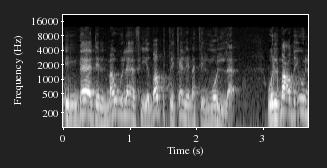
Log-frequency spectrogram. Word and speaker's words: الملا: المولى في ضبط كلمه الملا والبعض يقول الملا بضم الميم والبعض يقول الملا وكان الامام شهاب الدين الالوسي يضبطها بفتح الميم ويقول فاحفظ وبالفتح تلفظ الملا ويقول انها نحتت من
